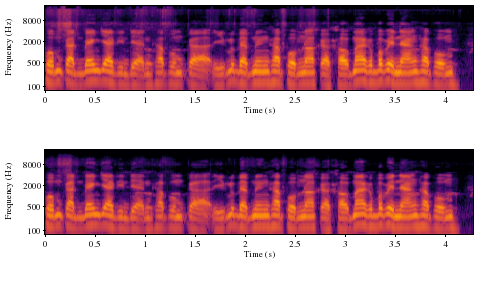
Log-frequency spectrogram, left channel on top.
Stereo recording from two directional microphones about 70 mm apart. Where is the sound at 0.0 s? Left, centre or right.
Centre.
